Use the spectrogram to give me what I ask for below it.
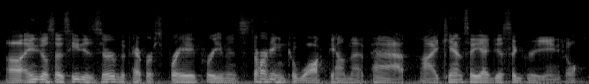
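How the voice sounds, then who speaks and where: A livestream host reads a visual novel aloud and tosses out casual commentary, chatting conversationally with his viewers. His voice sits low and a bit bright, brisk with fairly even intonation.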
